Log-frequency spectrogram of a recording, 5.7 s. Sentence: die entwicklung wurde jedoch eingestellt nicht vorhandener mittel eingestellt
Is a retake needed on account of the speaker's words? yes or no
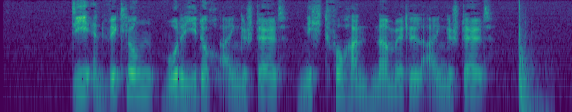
no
